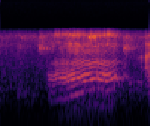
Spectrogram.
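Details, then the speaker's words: Snoring from a roommate who kept the listener awake all night: one loud, drawn-out vibrating snore on inspiration with a fluttering tone, typical snoring. "can't go to sleep. Cause this motherfucker right here snoring."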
